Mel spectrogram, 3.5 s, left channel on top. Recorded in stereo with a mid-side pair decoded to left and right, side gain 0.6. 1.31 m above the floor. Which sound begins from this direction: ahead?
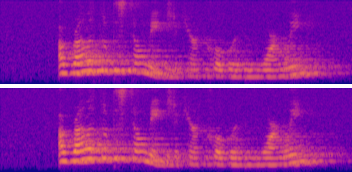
A woman speaking, at 0.6 s.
